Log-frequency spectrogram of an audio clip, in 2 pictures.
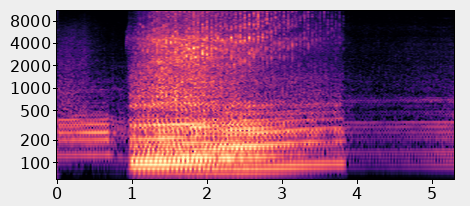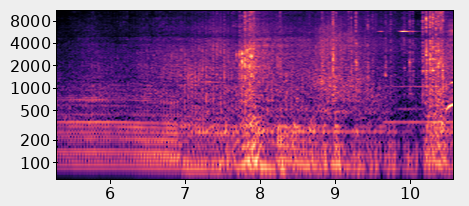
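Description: A motorcycle engine rumbles and revs nearby.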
